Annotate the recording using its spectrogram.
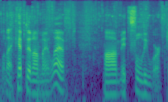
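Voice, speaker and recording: Soft-spoken, a man talks at a moderate pace. His intonation stays fairly even. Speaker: gaming YouTuber. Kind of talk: casual gameplay commentary. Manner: halting, many fillers.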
